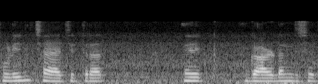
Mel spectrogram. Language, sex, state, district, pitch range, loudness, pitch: Marathi, male, Maharashtra, Pune, 150-165 Hz, -16 LUFS, 155 Hz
